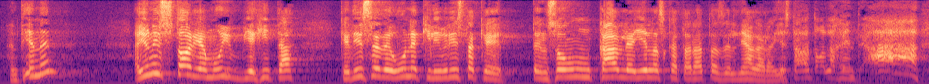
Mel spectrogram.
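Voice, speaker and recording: A man with a Mexican accent preaching a sermon, telling stories and questioning his audience. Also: high-pitched. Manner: animated storytelling, questioning the audience. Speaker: pastor. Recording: long hall reverb.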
